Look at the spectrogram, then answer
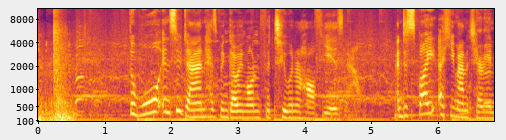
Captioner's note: gunshots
